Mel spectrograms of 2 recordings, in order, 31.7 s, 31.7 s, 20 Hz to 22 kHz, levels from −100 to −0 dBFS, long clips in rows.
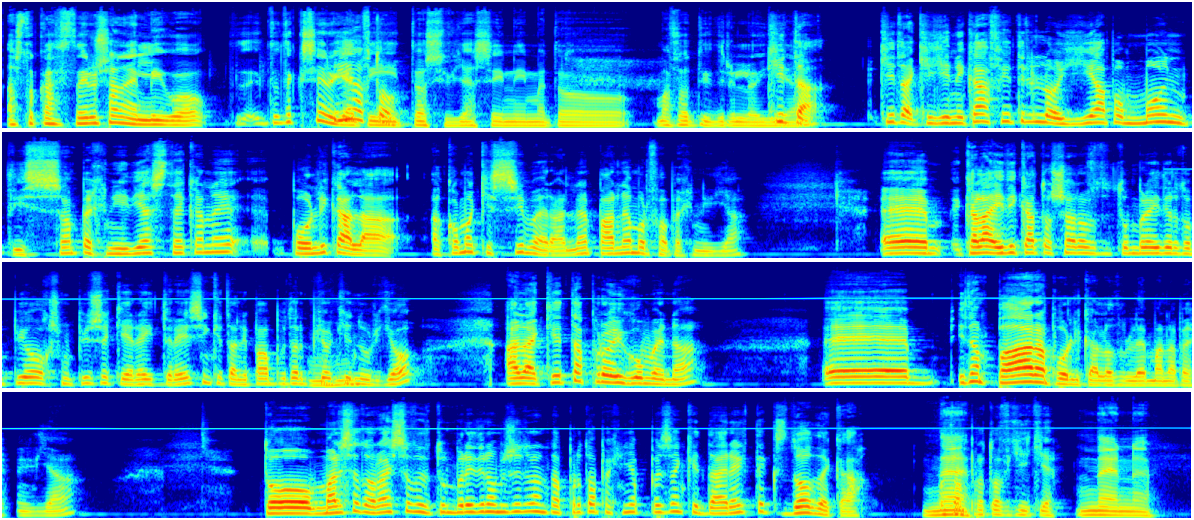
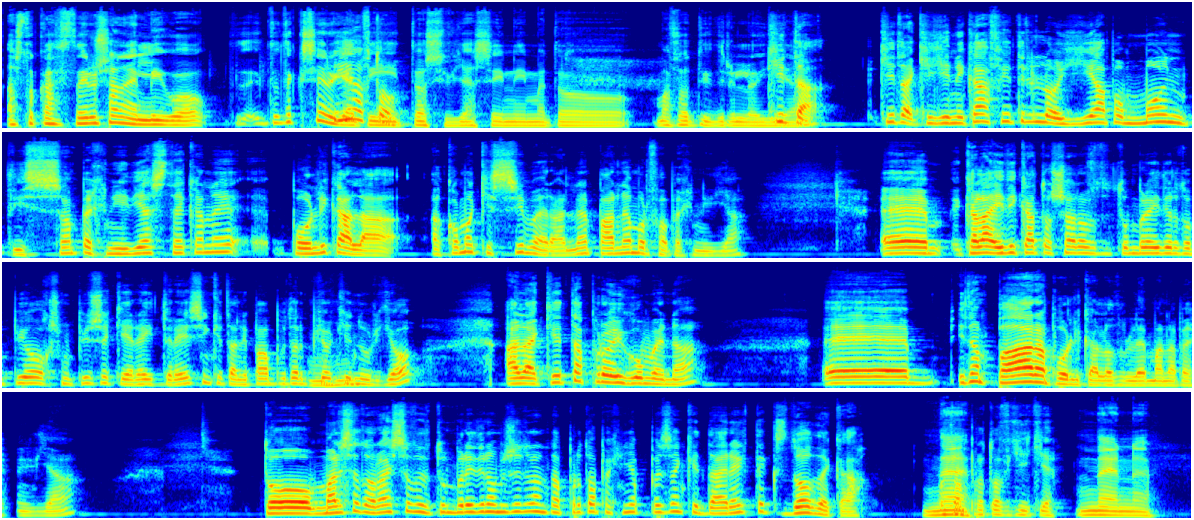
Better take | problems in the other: second | high-pitched whine; faint; from 16 s on; 6.5 kHz, 30 dB below the speech

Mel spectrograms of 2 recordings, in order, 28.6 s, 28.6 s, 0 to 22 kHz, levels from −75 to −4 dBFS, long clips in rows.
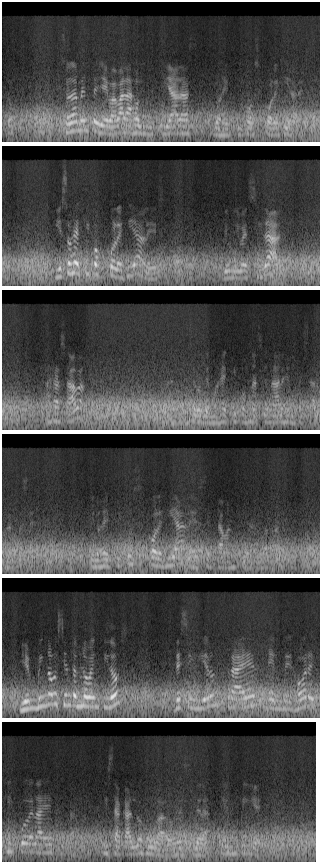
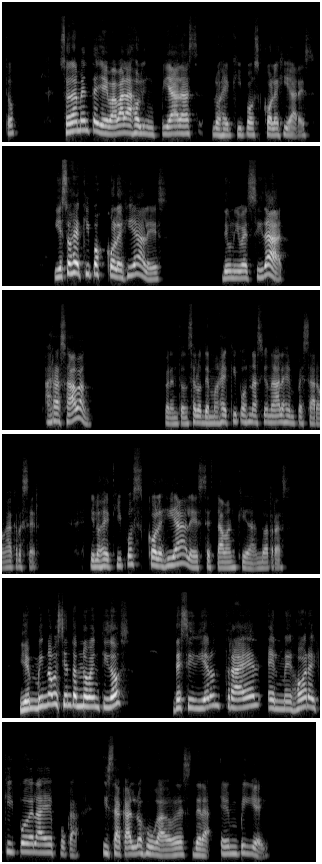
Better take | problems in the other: second | hiss; loud; throughout; 3 dB below the speech

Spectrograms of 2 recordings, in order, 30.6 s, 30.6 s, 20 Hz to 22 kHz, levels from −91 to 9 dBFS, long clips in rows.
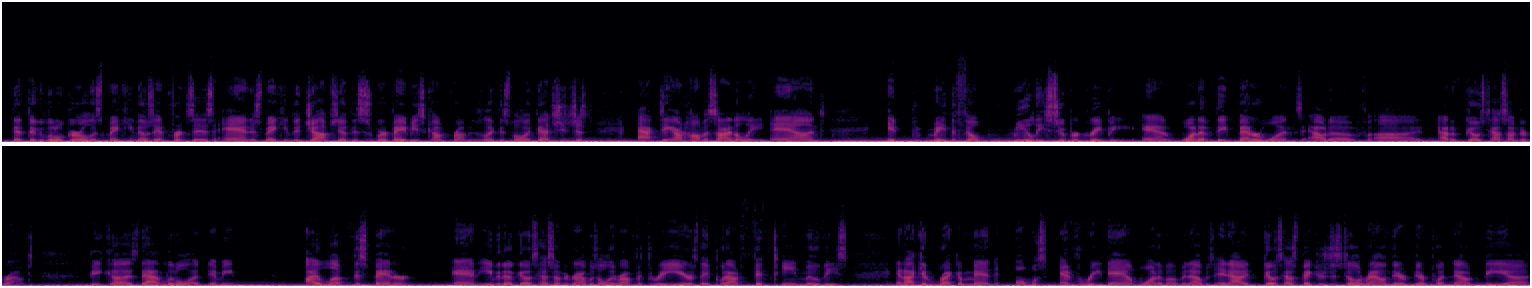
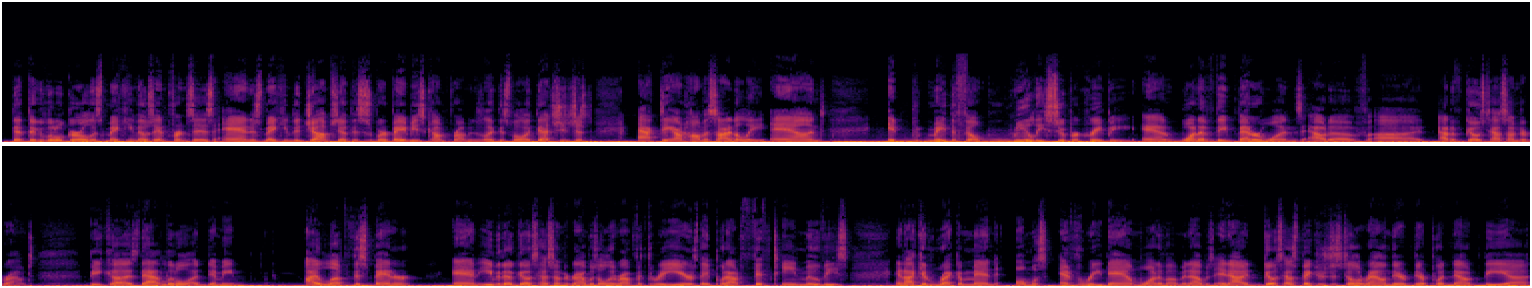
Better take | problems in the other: second | low rumble; loud; throughout; 4 dB below the speech; faint in the second

